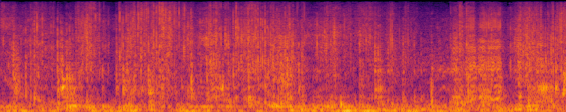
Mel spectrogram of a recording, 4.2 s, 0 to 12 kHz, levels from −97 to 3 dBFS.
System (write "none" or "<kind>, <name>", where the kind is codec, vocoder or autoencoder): none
